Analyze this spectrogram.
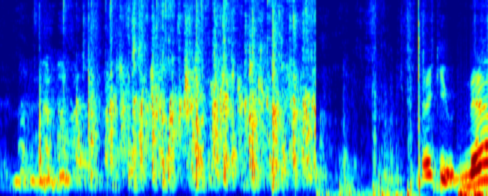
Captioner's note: applause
